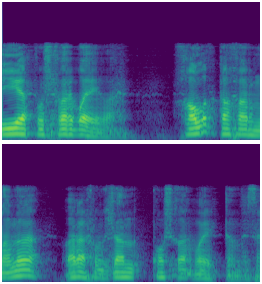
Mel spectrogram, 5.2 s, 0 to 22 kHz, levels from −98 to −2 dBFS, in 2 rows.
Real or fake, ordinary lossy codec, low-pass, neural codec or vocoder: fake; none; 7.2 kHz; codec, 44.1 kHz, 1.7 kbps, Pupu-Codec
